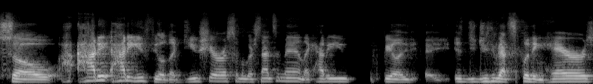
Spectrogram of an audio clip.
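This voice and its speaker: This is an ordinary speaking voice from a man at a medium pitch. He speaks at a fairly quick pace. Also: ordinary pitch variation. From Canada. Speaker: podcast host. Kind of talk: casual chat.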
